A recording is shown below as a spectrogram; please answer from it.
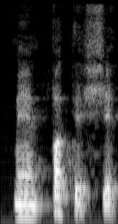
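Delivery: high-pitched yelled outburst. After a baby's walker is hit in the shooting, a character shouts. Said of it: "Min shouts".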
